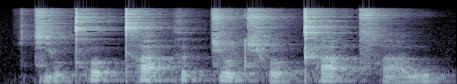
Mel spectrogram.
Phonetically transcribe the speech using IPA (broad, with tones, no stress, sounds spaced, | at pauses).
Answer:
t͡ɕ j u˨˩ kʰ o˦ ʔ t̪ʰ a˦ ʔ k ə˦ k̚ ɕ o˧ t͡ɕʰ o˨ ʔ kʰ a˦ ʔ t͡sʰ a˨˦ w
